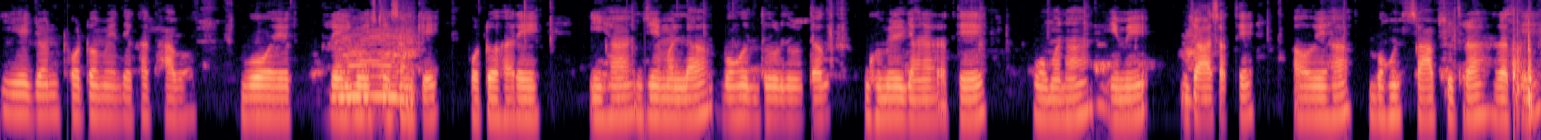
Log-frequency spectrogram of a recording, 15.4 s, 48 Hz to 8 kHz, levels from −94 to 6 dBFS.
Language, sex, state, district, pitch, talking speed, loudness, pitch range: Chhattisgarhi, male, Chhattisgarh, Rajnandgaon, 115 Hz, 135 wpm, -21 LUFS, 115-120 Hz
